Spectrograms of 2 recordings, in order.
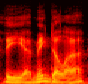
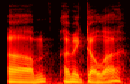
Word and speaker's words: amygdala: We had seen some of those big aliens, the amygdala, or amygdala as Patches calls them. I'm not sure which is the technically correct pronunciation there.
